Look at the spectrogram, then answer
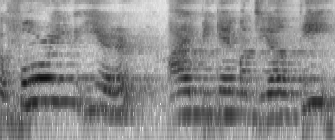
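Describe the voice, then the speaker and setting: Over noticeable background noise and audible room echo, a woman with a Japanese accent speaks at a very slow pace with very wide pitch swings. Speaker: network marketing entrepreneur. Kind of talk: motivational speech. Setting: stage with audience. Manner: careful, deliberate English.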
